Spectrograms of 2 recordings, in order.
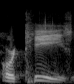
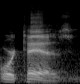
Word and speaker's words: Ortiz: Yeah, it's Ortiz, not Ortez. There. Oh, it's Ortez. Ortiz. All right. Yeah, you know, like Big Papi, David Ortiz. Spelled the same way.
